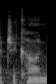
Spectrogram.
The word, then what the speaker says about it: Che'kan: i could remember exactly chikon noodle a i think with new new dale yeah jacon new dolly that's roughly how to pronounce my chicken noodle pun but yeah jacon's not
